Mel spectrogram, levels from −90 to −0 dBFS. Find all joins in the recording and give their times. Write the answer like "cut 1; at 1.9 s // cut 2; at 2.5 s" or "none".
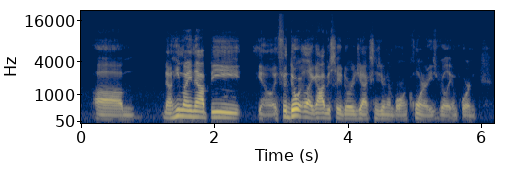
cut 1; at 1.0 s // cut 2; at 2.5 s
